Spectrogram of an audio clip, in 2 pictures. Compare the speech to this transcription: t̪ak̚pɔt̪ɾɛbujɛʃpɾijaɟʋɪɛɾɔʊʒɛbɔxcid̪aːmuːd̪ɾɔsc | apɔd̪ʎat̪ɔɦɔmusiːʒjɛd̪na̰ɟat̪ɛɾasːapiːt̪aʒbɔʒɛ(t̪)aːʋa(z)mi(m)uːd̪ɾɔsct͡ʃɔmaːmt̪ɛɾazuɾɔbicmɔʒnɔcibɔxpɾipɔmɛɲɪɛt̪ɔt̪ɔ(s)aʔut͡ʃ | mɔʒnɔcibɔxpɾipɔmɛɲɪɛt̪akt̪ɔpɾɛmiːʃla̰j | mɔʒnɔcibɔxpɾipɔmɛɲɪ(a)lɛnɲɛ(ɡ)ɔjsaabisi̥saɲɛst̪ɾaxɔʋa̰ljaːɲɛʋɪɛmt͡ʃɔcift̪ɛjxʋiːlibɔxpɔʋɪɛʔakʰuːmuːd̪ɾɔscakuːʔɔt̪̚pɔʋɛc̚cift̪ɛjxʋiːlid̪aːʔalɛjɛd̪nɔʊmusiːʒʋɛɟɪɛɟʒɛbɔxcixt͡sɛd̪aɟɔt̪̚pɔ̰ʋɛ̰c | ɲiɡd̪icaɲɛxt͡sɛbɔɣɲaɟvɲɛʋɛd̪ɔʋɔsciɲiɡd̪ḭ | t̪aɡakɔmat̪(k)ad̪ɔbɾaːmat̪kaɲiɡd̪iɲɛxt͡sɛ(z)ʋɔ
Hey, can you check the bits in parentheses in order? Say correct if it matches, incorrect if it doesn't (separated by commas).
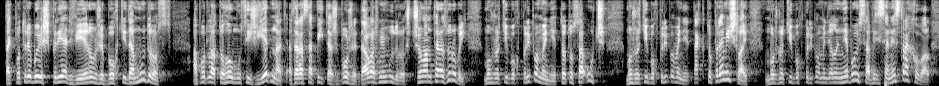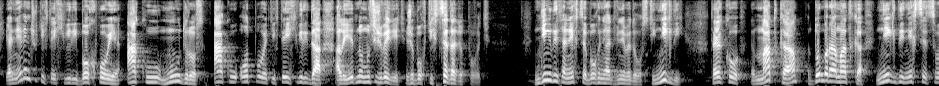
incorrect, incorrect, correct, correct, incorrect, incorrect, correct, incorrect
